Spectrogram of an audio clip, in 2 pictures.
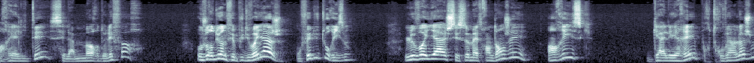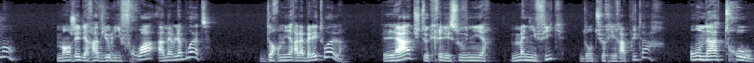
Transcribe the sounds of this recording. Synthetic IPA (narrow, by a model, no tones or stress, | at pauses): ɑ̃ʁealit̪esɛlamɔʁd̪əlefɔːʁ | oʒuʁd̪ɥiɔ̃nəfɛplyd̪yvwajaʒɔ̃fɛd̪yt̪uʁism | ləvwajaʒsɛsəmɛt̪χɑ̃d̪ɑ̃ʒe | ɑ̃ʁisk | ɡaleʁepuʁt̪χuveɛ̃lɔʒmɑ̃ | mɑ̃ʒed̪eʁavjɔlifχwaʔamɛmlabwat̪ | d̪ɔʁmiʁalabɛlet̪wal | lat̪y̥t̪əkχed̪esuvniʁ | maɲifik | d̪ɔ̃t̪yʁiʁaplyt̪aːʁ | ɔ̃nat̪χo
